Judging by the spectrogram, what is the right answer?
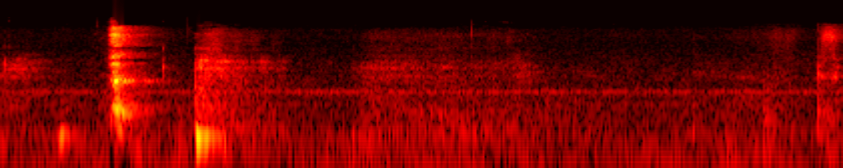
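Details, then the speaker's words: Hiccups in a girl: short, abrupt gulping sounds, two close together and then a later one, over a quiet room hum. "can't do anything else until they're over. It's annoying. Done yet? Apparently not. When you think they're over, they're not."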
